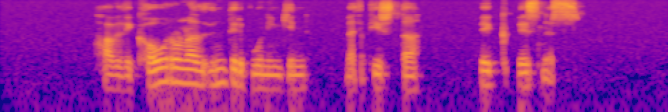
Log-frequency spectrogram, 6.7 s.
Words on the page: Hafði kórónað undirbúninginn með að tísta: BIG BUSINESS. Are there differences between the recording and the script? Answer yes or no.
no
